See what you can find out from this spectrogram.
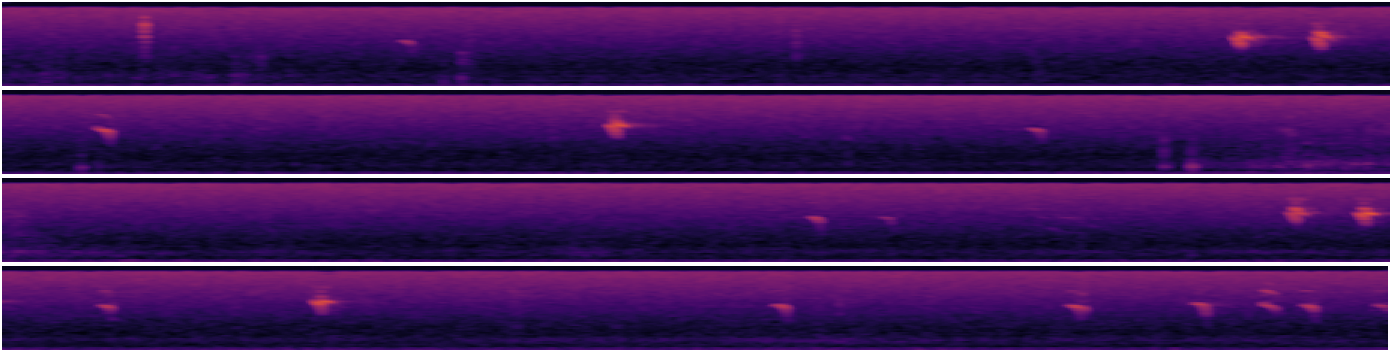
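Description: Two female birds calling, trading short, high chirps in scattered bursts and small clusters over a steady low hum, with no voices present.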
